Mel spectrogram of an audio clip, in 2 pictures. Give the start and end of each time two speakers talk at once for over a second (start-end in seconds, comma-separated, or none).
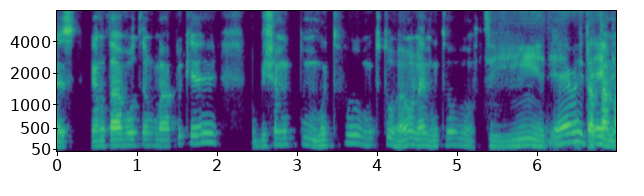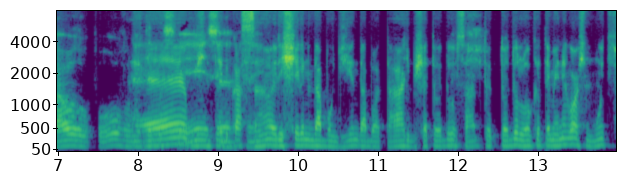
7.9-9.7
